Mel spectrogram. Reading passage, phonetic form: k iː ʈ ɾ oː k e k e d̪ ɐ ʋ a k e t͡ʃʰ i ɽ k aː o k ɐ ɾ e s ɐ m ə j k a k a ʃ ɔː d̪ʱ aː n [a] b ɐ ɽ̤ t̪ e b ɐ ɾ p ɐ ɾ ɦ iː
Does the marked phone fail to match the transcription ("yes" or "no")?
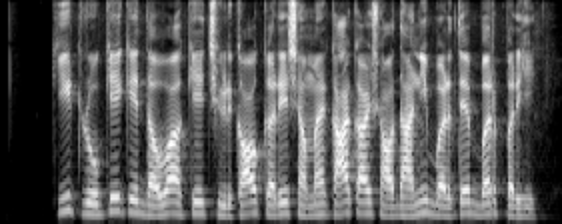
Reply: yes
